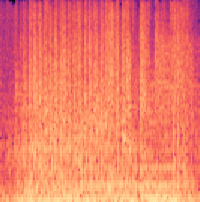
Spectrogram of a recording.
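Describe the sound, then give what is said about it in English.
Rapid gunfire from men shooting as they run toward a car: a dense, loud volley of overlapping shots over a low booming rumble, continuing without a break. “Men run towards them firing as they come.”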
